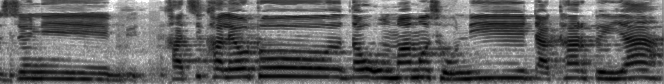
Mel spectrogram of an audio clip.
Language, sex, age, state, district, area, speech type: Bodo, female, 45-60, Assam, Chirang, rural, spontaneous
